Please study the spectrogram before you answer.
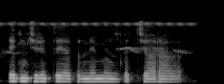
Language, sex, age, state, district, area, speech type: Urdu, male, 30-45, Uttar Pradesh, Mirzapur, rural, spontaneous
